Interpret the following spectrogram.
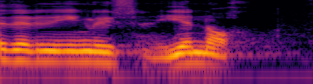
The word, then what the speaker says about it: Enoch: Henoch. Enoch. Nearly like the thing that you eat. Enoch.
